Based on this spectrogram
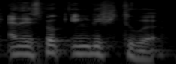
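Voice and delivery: ordinary talk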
